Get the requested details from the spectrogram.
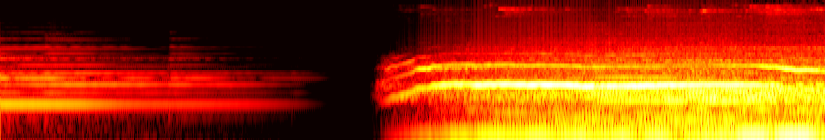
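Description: A dog lets out one long, loud, sustained howl that rises at the start and holds steady, beginning after a fading tone and a moment of silence, over a low rumbling background.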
